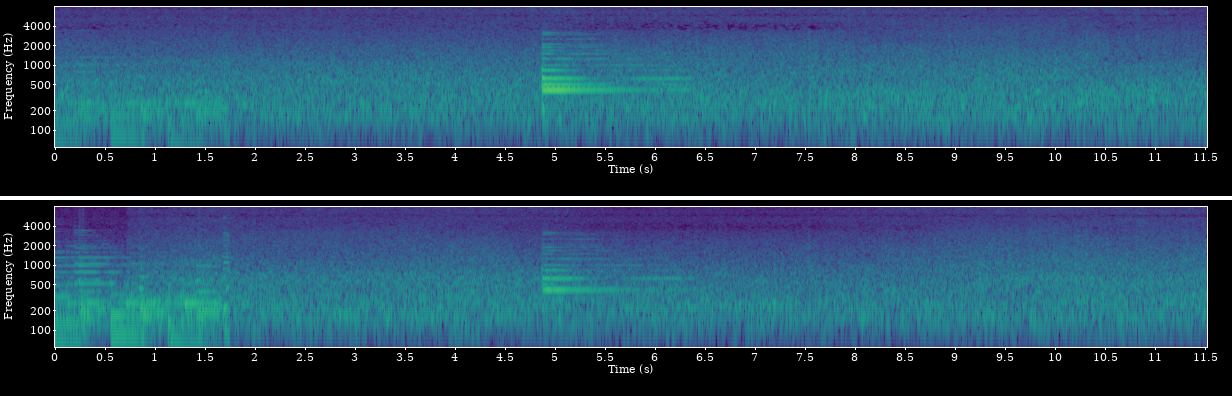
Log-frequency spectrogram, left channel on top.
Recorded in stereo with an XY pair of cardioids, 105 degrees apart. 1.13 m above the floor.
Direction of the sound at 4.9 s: 65° left.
